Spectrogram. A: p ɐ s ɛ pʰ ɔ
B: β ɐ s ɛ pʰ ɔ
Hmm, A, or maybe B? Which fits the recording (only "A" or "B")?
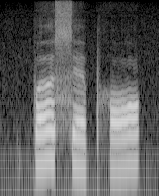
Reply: A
